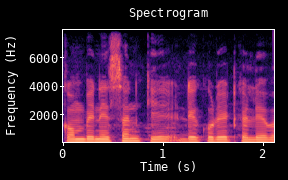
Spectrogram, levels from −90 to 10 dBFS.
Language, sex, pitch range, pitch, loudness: Bhojpuri, male, 140-150 Hz, 145 Hz, -14 LUFS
